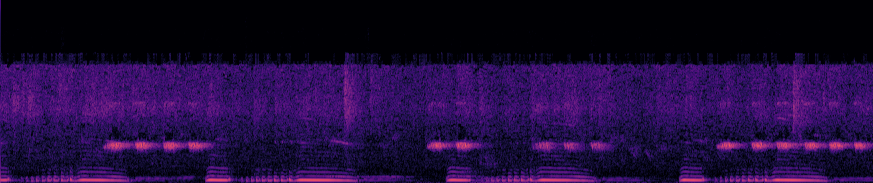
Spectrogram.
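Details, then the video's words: Low repeated cooing of a male white dove summoning a female: clipped opening note, burring roll and long sinking coo, phrases every two seconds, with a faint high-pitched bird tone and a low hum. "Puter Putih Gacor Jantan Memanggil Betina"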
